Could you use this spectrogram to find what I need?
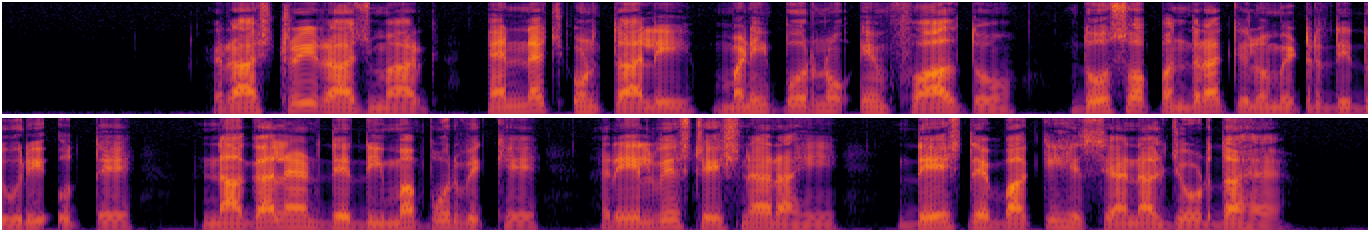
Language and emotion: Punjabi, neutral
